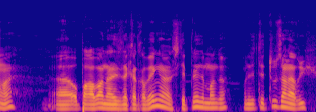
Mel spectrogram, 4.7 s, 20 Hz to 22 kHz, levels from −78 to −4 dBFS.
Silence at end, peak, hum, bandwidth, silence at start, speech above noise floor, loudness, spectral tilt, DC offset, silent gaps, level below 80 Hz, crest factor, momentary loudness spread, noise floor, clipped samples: 0 s; -10 dBFS; none; 15 kHz; 0 s; 23 dB; -26 LUFS; -6.5 dB/octave; under 0.1%; none; -52 dBFS; 16 dB; 11 LU; -48 dBFS; under 0.1%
